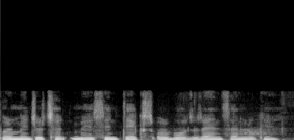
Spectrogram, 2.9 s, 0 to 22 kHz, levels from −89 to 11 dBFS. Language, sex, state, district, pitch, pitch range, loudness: Hindi, female, Arunachal Pradesh, Papum Pare, 215 Hz, 210-225 Hz, -13 LUFS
